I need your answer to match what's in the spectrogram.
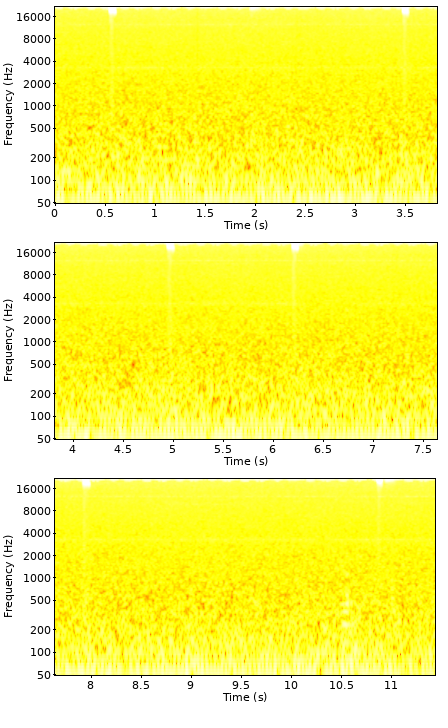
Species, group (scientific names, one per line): Poecilimon zimmeri
Orthoptera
